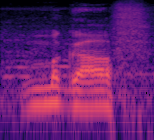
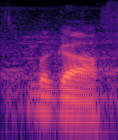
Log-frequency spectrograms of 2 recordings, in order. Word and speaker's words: McGough: mind I've been saying Miguel oh yeah no McGough McGough yeah okay MC spell it again MC geo ugh okay that makes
